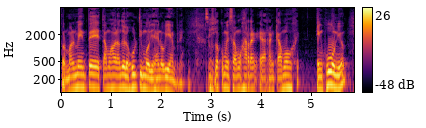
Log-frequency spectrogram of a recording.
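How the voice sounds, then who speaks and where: With a plain, everyday voice, a man talks at a fairly quick pace. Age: 50s. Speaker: event organizer. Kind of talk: radio interview. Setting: radio studio.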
